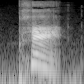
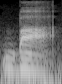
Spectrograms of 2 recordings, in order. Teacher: even the aspirated pop is softened to a BA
